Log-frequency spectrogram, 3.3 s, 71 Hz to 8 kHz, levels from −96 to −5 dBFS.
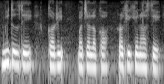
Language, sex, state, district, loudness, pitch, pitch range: Nagamese, female, Nagaland, Dimapur, -13 LUFS, 190 Hz, 185-200 Hz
